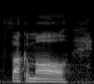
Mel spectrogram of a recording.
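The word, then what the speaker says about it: Fackham Hall: It hasn't even been posted yet on YouTube, but it's called Fuck 'em Hall, or Fuck 'em Hall, but pronounced Fuck 'em All.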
